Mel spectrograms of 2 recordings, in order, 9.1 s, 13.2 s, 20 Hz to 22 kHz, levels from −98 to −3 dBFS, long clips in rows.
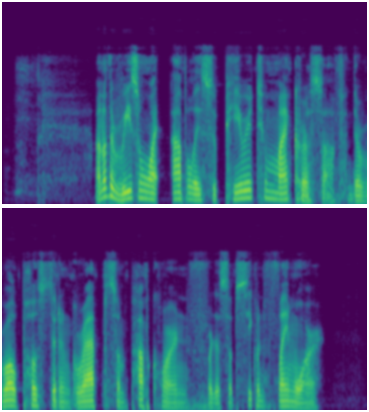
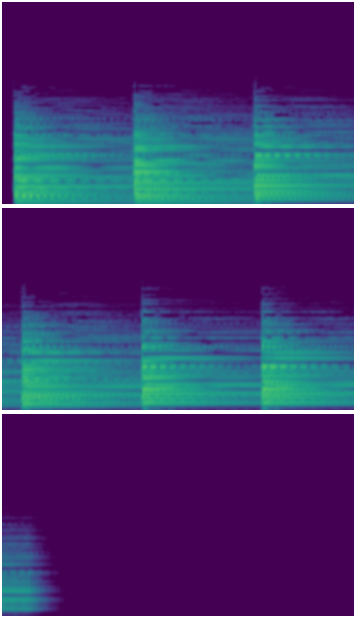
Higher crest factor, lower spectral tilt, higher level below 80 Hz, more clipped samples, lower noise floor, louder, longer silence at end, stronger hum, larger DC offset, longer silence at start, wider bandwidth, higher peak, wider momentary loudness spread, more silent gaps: about the same, 22 dB vs 22 dB; second, -5 dB/octave vs -8.5 dB/octave; first, -56 dBFS vs -70 dBFS; neither; first, -80 dBFS vs -57 dBFS; first, -24 LUFS vs -33 LUFS; second, 0.65 s vs 3.95 s; neither; neither; first, 1.15 s vs 0.15 s; first, 9.4 kHz vs 4.2 kHz; first, -2 dBFS vs -14 dBFS; second, 11 LU vs 14 LU; neither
